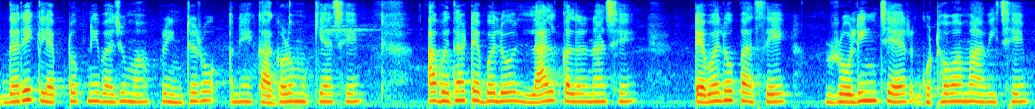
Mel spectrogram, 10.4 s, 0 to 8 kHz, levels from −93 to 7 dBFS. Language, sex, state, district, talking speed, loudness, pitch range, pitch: Gujarati, female, Gujarat, Valsad, 135 wpm, -17 LUFS, 210-230 Hz, 220 Hz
